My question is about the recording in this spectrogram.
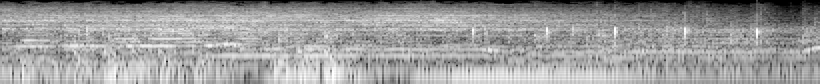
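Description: Live band playing amplified music through PA speakers, settling into a long held chord about halfway through.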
